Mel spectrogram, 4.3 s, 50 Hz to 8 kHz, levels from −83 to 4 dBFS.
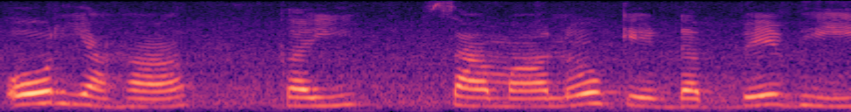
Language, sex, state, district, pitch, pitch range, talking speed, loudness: Hindi, female, Haryana, Jhajjar, 225 Hz, 210-255 Hz, 100 wpm, -18 LUFS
